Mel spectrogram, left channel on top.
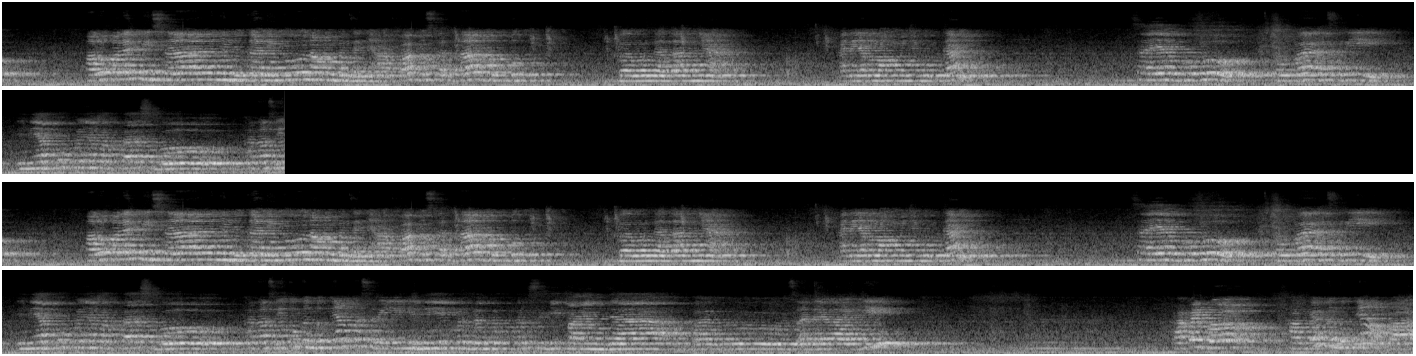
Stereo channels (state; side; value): drops out; left; at 16.9 s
